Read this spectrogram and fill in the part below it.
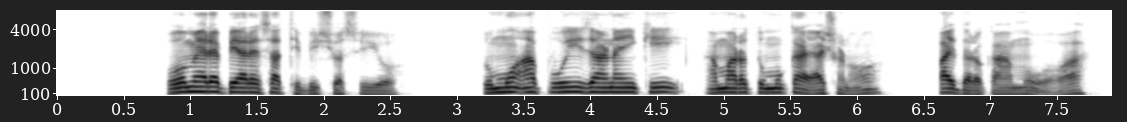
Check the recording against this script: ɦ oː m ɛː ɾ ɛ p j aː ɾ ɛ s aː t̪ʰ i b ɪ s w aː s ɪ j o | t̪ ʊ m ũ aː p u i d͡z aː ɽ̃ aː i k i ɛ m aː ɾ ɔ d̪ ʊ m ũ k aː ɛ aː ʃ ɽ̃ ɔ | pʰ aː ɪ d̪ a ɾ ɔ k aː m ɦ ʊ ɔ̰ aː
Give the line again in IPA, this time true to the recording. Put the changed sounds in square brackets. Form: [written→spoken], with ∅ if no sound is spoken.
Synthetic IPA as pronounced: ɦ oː m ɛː ɾ ɛ p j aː ɾ ɛ s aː t̪ʰ i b ɪ [s→ʃ] w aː s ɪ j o | t̪ ʊ m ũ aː p u i d͡z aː ɽ̃ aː i k i [ɛ→a] m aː ɾ ɔ [d̪→t̪] ʊ m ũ k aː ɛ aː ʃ ɽ̃ ɔ | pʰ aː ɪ d̪ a ɾ ɔ k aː m ɦ ʊ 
